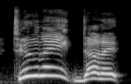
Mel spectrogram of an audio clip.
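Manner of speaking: high, loud burst of glee; excited outburst. Real, not acted. Answering the worried friend, a loud excited blurt.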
